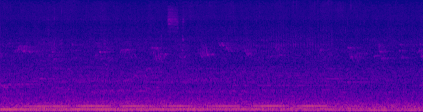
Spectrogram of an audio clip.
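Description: Small birds chirping now and then over a low, steady hum.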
